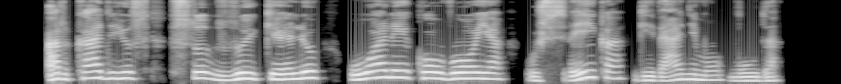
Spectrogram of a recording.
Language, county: Lithuanian, Kaunas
